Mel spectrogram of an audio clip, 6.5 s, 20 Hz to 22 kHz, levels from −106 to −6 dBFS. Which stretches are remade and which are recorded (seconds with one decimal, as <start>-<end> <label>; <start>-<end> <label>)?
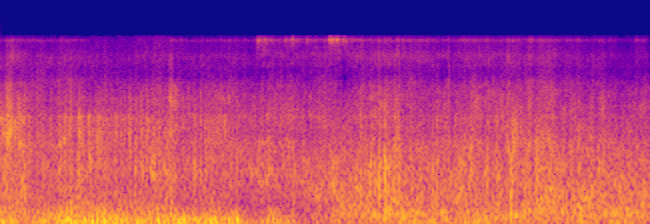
0.0-0.9 remade; 0.9-1.7 recorded; 1.7-6.5 remade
